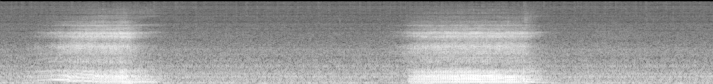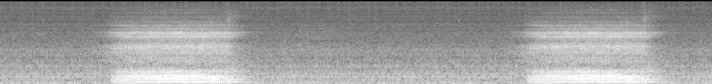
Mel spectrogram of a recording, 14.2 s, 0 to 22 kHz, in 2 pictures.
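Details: Sleep snoring: loud, rattling snores on each breath in, about 16 a minute, evenly spaced with quiet breathing out between; ordinary snoring.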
